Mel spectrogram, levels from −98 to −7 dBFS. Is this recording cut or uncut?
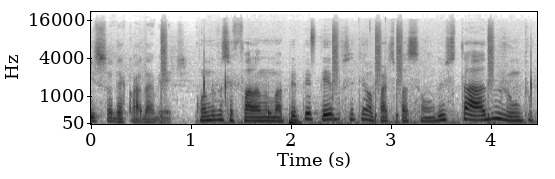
cut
